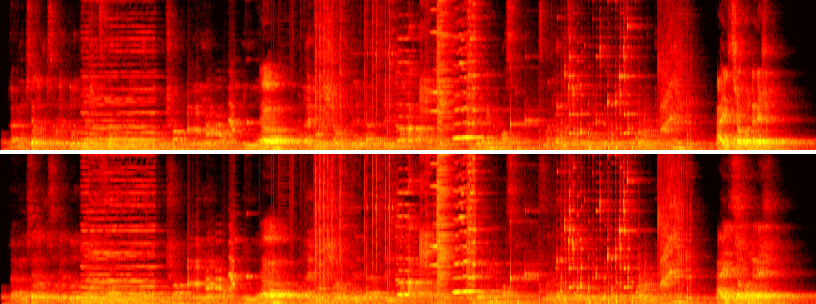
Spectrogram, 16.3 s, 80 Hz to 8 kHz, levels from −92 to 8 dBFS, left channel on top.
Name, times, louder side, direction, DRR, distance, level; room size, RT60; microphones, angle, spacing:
voice 1, 0.1-4.3 4.8-5.5 5.9-9.0 9.3-10.3 10.8-13.3 14.3-14.9, right 1 dB, 30° left, -5 dB, 2.9 m, -32 dB
sound 1, 1.6-5.0 5.5-13.8, right 2 dB, 20° right, 0.4 m, -29 dB
voice 2, 5.2-5.7 9.7-9.9 13.4-13.7 14.3-15.3, left 3 dB, 75° left, 0 dB, 1.1 m, -22 dB
11.5 x 8.8 x 6.5 m, 2.6 s
head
